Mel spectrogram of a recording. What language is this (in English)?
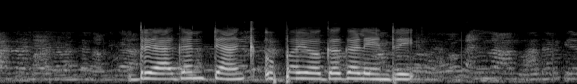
Kannada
